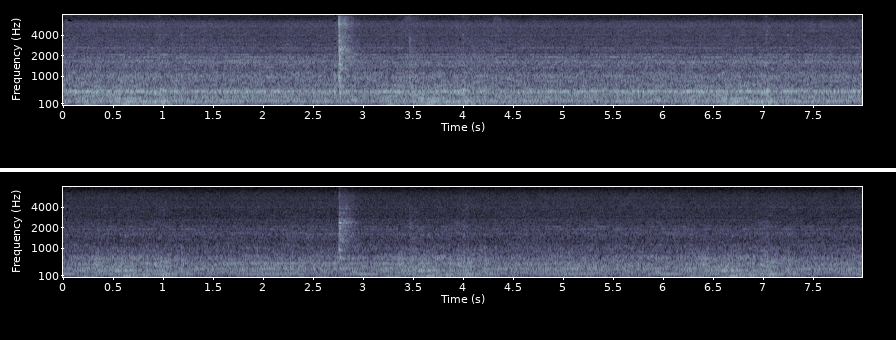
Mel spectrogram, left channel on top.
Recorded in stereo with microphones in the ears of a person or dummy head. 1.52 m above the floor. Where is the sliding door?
70° left (ahead or behind), 1.1 m.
